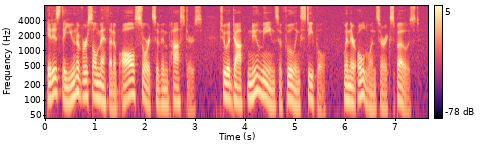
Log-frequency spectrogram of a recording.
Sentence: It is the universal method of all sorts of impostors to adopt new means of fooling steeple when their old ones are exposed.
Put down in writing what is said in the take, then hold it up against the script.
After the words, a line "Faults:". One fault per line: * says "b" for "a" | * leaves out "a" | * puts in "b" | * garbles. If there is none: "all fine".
It is the universal method of all sorts of impostors to adopt new means of fooling steeple when their old ones are exposed.
Faults:
all fine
